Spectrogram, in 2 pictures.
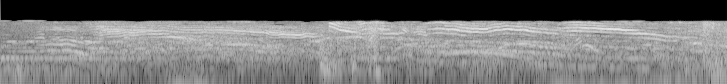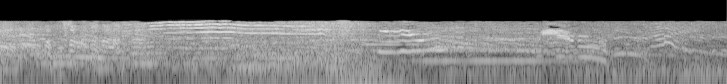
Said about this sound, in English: Holy shit, it's a cat.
